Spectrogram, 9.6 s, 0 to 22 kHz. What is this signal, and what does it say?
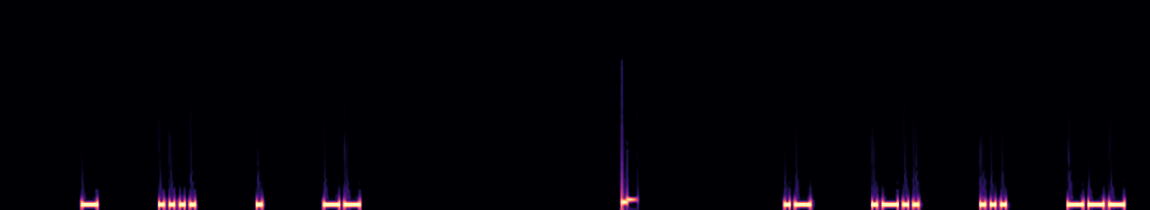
Morse code, heard as a keyed tone, about 28 wpm, spaced as for 13 wpm, 690 Hz. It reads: THEM ALSO
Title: 4x Character Spacing - Top 300 Words - 28wpm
